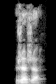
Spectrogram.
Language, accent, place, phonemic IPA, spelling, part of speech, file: French, France, Lyon, /ʒa.ʒa/, jaja, adverb / noun, LL-Q150 (fra)-jaja.wav
- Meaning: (adverb) never in a million years; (noun) table wine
